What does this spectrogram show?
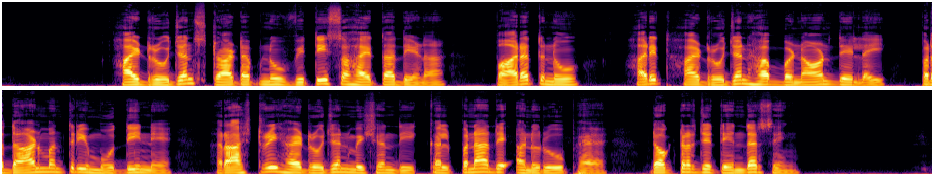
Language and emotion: Punjabi, neutral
